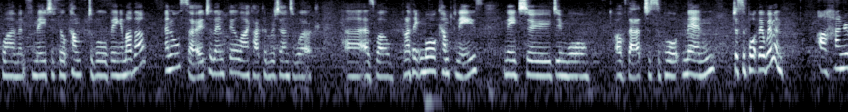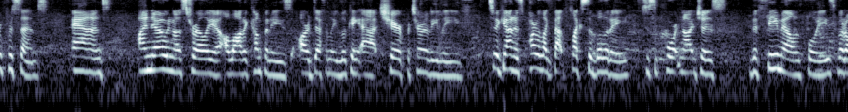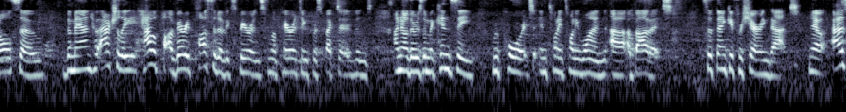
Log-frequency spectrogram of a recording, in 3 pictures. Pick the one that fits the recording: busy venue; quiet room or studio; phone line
busy venue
